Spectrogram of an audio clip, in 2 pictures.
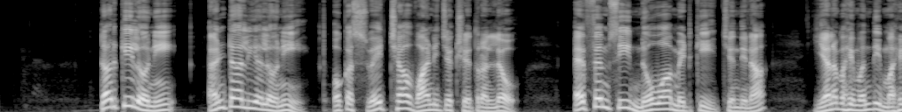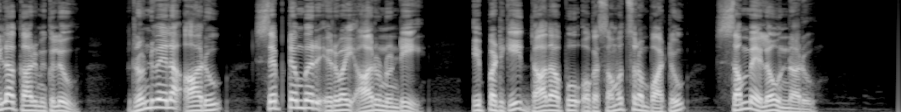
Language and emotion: Telugu, neutral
